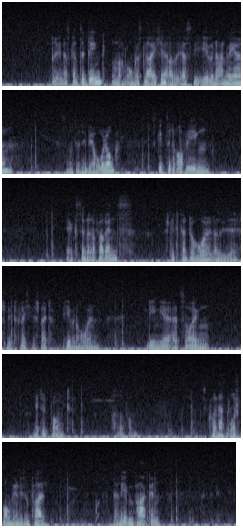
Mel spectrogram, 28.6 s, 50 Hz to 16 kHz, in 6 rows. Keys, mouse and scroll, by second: 3.1 click, 7.3 click, 8.9 click, 10.1 click, 15.0 right click, 19.7 click, 26.2 click, 26.7 right click, 28.2 click.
